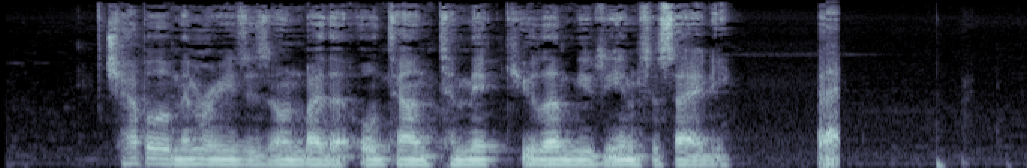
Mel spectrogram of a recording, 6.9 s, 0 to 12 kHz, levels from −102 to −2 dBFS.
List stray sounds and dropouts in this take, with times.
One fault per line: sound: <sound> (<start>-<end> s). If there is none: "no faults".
sound: laugh (5.5-5.6 s)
